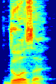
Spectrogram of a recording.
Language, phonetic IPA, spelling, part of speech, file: Russian, [ˈdozə], доза, noun, Ru-доза.ogg
- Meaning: dose, draught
